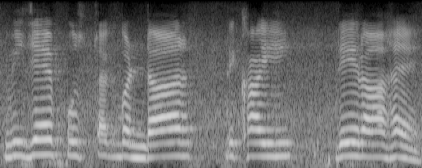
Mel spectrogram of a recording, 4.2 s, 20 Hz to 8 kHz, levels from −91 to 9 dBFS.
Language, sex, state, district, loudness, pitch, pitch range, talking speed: Hindi, female, Haryana, Charkhi Dadri, -13 LUFS, 235 Hz, 225-240 Hz, 100 wpm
